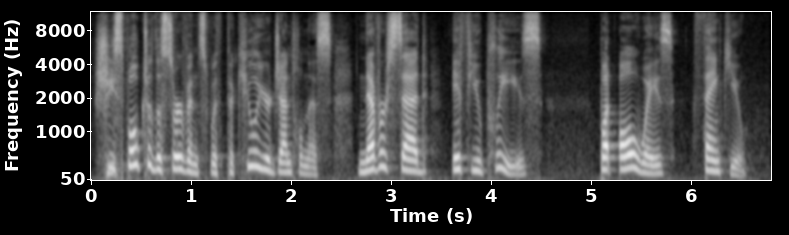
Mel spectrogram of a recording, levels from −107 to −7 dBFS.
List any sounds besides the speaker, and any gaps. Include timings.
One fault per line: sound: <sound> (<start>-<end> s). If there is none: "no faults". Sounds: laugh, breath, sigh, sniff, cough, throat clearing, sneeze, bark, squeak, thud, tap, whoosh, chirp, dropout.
no faults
